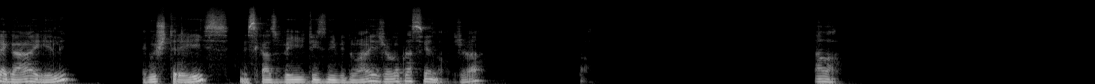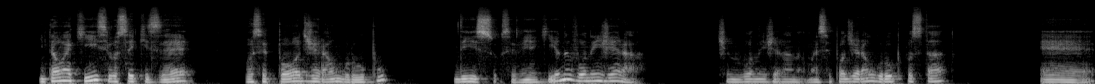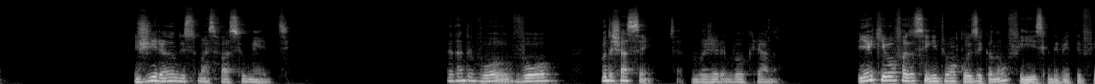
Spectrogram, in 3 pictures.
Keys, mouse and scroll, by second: 0.2 click, 1.8 shift+click, 3.3-6.9 shift+drag, 7.6 shift+right click, 9.5 shift+click, 10.6-12.9 shift+right drag, 11.3 w, 11.9 s, 15.8 right click.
